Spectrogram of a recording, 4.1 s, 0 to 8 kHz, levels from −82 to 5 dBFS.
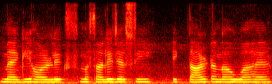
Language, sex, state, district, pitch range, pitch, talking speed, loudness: Hindi, female, Uttar Pradesh, Lucknow, 230-240 Hz, 235 Hz, 130 wpm, -15 LUFS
